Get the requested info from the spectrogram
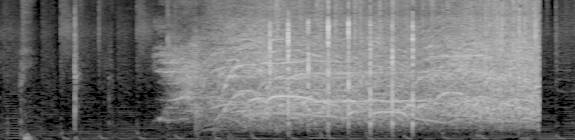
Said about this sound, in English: How about we just ask the audience to applause? All right, ready? On three, I want everybody to applause, okay? One, two, three.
